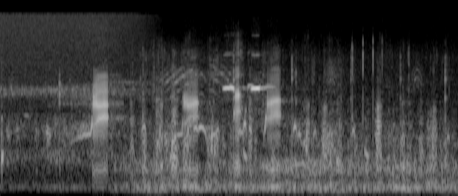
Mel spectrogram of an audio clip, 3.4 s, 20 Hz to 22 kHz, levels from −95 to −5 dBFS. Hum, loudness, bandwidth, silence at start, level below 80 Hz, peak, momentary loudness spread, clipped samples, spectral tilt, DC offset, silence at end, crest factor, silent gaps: none; -33 LUFS; 16 kHz; 0 s; under -90 dBFS; -12 dBFS; 17 LU; under 0.1%; -1.5 dB/octave; under 0.1%; 0 s; 24 dB; none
